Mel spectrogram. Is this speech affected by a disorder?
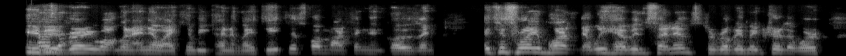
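Yes: cerebral palsy.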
